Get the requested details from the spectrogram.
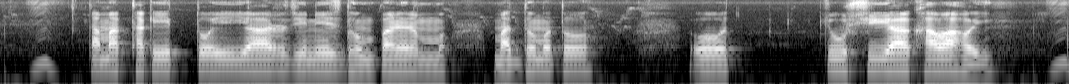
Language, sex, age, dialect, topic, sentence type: Bengali, male, <18, Rajbangshi, agriculture, statement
